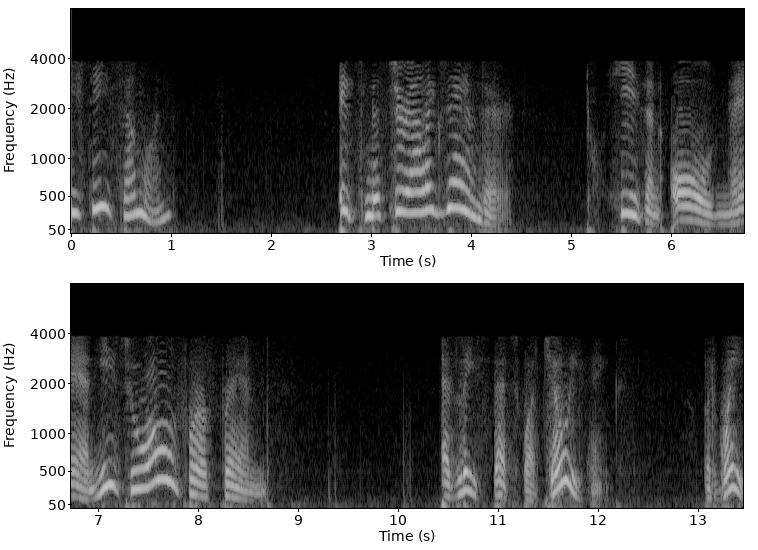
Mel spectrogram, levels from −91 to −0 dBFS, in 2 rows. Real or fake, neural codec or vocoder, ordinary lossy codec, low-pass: real; none; AAC, 16 kbps; 7.2 kHz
